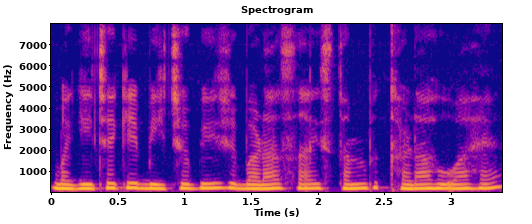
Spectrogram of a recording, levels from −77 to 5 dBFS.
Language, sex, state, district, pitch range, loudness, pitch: Hindi, female, Uttarakhand, Tehri Garhwal, 190-205 Hz, -12 LUFS, 200 Hz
